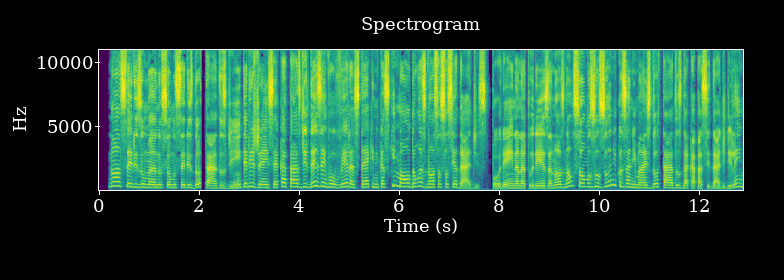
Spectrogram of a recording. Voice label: portuguese brazilian narration

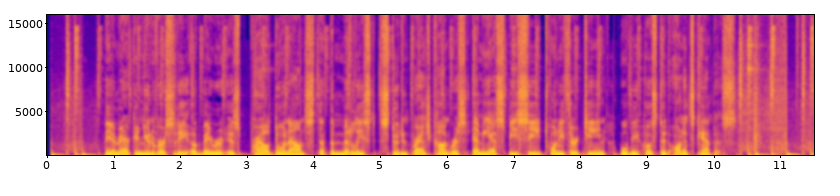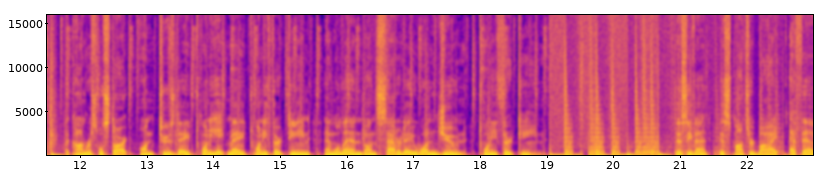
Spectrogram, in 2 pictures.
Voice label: english american promos

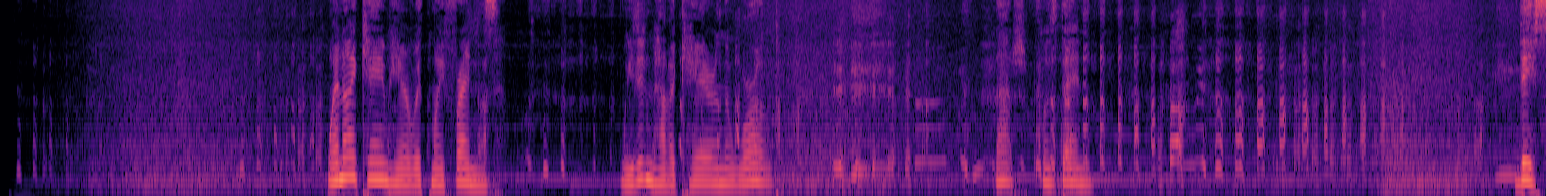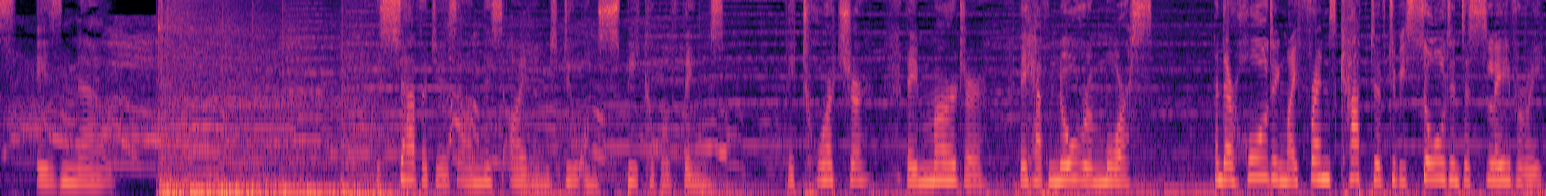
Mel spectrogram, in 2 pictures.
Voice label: English Irish video games

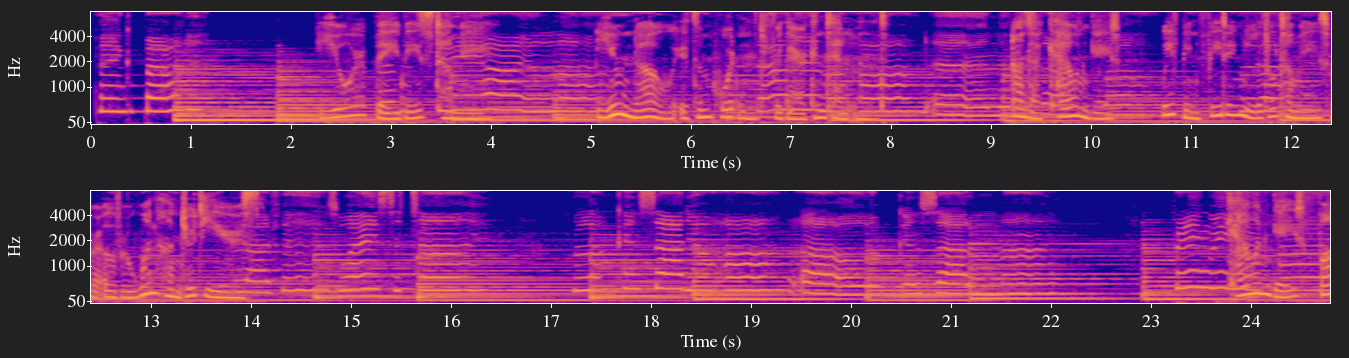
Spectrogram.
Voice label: english irish commercial; news anchor

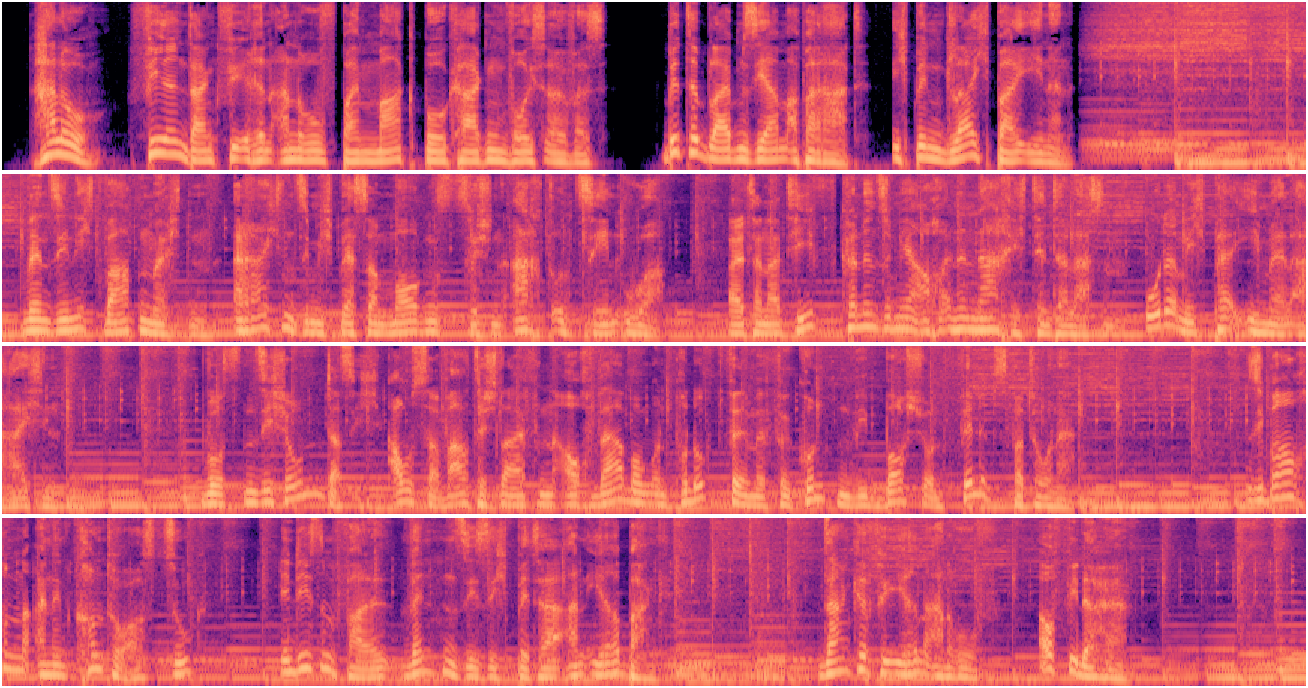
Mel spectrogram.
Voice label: german ivr

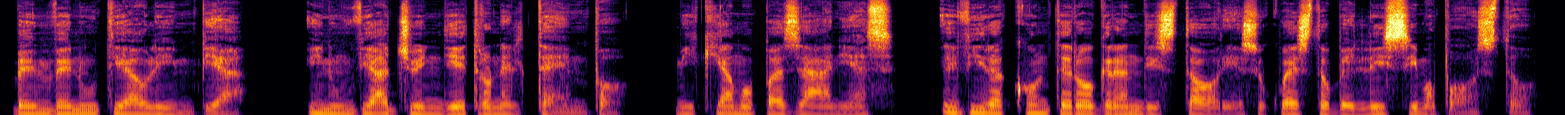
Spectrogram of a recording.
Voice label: italian audio guides

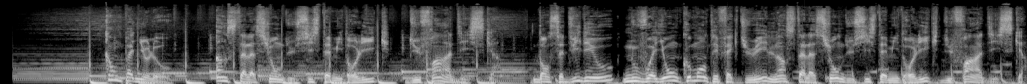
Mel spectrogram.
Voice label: french promos

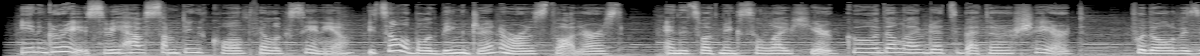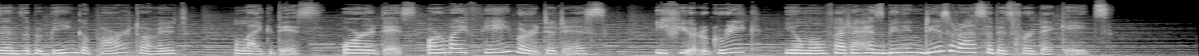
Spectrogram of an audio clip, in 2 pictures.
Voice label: english tv shows; Serbian native voice-over actor from Belgrade

